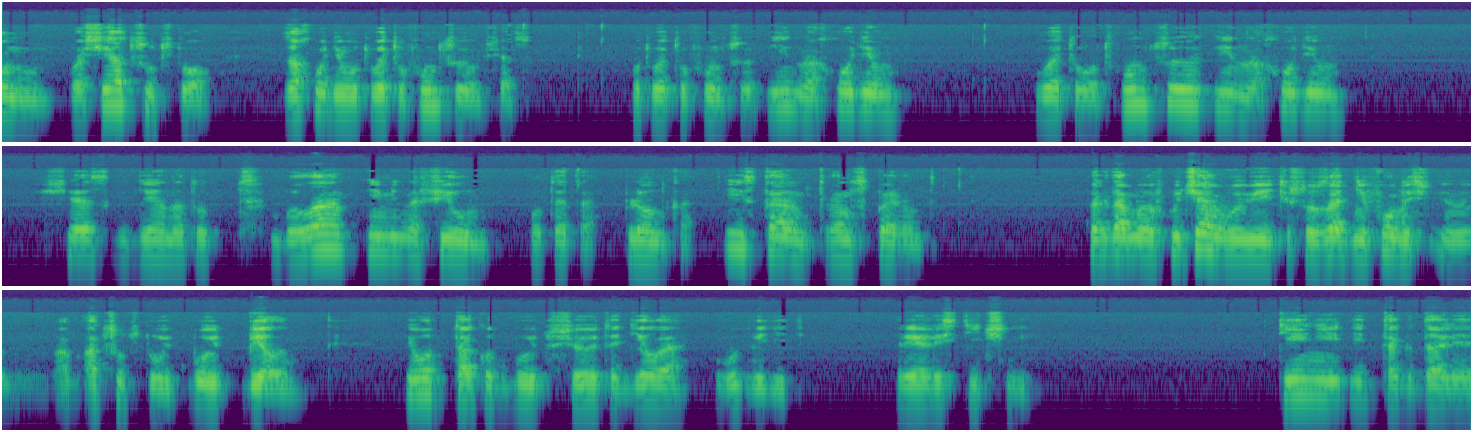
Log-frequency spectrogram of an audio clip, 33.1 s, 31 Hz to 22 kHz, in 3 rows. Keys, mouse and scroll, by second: 19.9 click.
